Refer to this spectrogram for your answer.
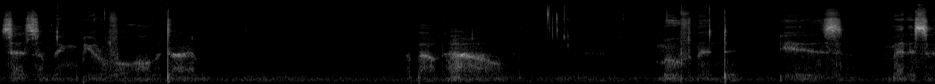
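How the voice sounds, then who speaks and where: Whispering in a gentle tone at a very slow pace, the speaker leaves long, frequent pauses over noticeable background noise. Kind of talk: ASMR close-up whispering ramble. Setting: very close to the microphone. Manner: whispered, soft, gentle, calming.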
